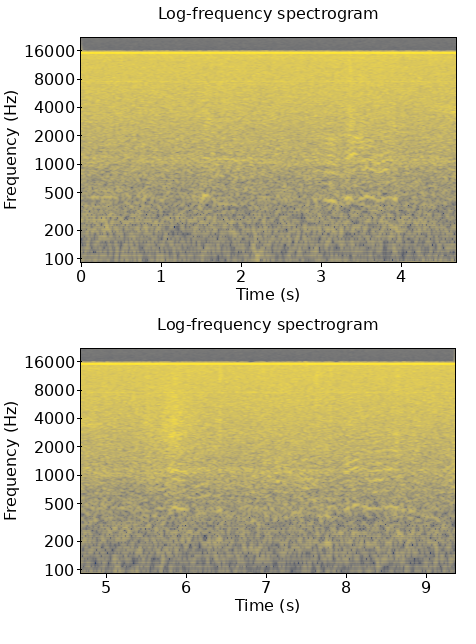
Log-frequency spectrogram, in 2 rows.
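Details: A continuous hum of Buckfast bees at their hive entrance, recorded 26 July 2013, 14:30. The broad, even buzz has a deeper steady drone in the first half and brief tones of passing bees.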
